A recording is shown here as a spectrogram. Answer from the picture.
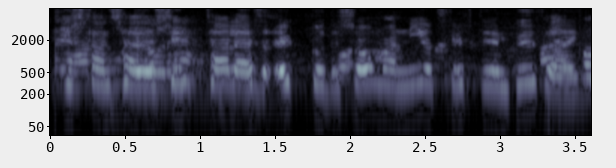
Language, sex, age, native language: Icelandic, male, 13, Icelandic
